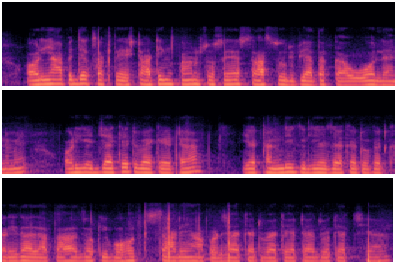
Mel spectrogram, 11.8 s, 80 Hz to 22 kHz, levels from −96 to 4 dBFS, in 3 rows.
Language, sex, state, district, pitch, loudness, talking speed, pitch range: Hindi, male, Bihar, Araria, 135 Hz, -26 LUFS, 220 wpm, 130-145 Hz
